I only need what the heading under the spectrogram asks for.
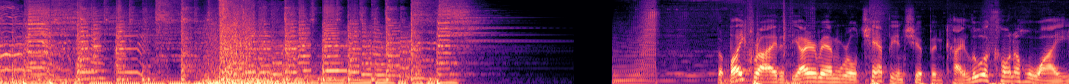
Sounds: music, speech

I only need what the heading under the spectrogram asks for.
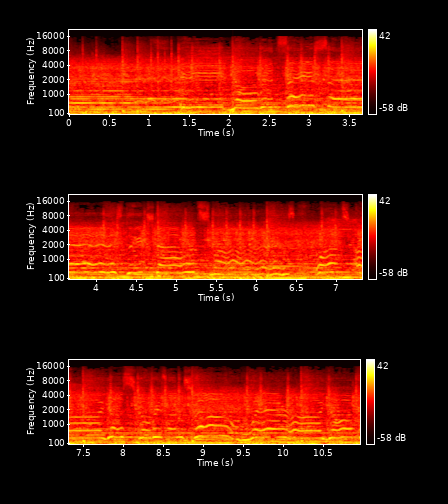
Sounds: music

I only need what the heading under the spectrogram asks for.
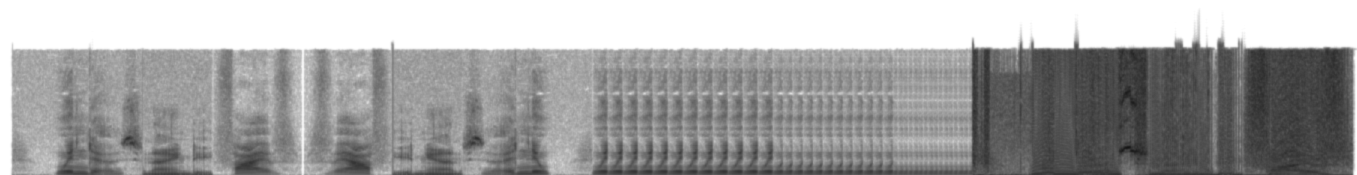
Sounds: female speech, speech, monologue, male speech

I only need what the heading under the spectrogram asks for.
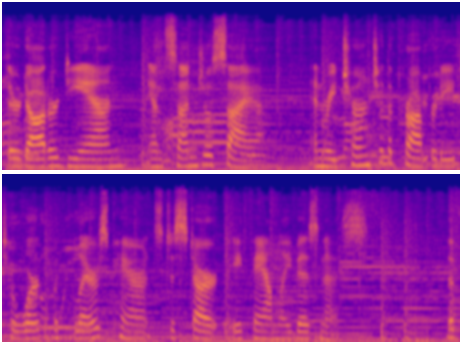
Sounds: speech, music

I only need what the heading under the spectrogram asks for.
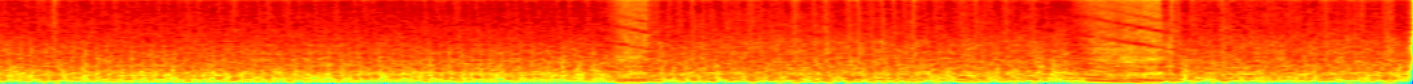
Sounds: revving, car, engine, motor vehicle (road), vehicle

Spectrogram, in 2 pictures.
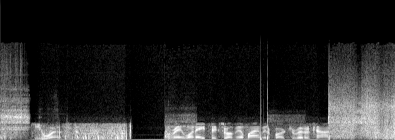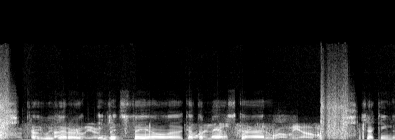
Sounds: speech

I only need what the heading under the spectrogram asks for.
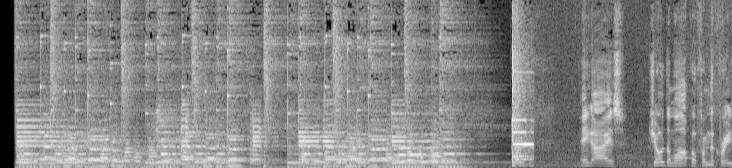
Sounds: jingle

